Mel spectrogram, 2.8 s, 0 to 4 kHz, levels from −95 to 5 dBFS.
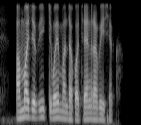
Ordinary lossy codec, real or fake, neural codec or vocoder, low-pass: none; fake; codec, 16 kHz, 4 kbps, X-Codec, HuBERT features, trained on balanced general audio; 3.6 kHz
